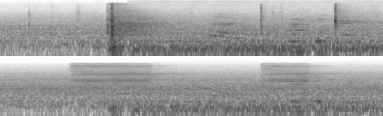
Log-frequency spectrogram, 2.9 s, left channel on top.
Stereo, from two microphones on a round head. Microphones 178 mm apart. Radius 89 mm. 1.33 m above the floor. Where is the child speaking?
25° left (ahead or behind), 1.1 m.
